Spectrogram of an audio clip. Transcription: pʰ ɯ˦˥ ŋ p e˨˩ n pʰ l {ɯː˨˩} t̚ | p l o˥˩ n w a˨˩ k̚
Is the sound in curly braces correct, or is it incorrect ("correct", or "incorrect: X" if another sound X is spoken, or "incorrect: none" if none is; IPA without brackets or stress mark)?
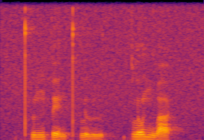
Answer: correct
